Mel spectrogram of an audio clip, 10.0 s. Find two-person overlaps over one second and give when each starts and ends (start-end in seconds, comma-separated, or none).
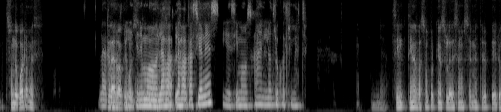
2.1-3.5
